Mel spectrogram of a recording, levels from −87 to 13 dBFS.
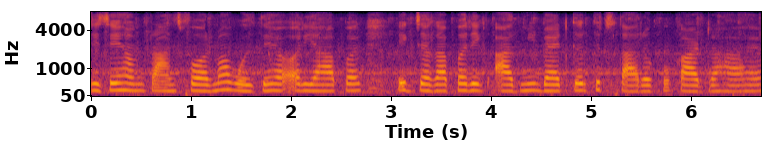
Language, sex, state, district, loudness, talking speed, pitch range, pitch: Hindi, female, Uttar Pradesh, Jyotiba Phule Nagar, -16 LUFS, 180 wpm, 215-235 Hz, 225 Hz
